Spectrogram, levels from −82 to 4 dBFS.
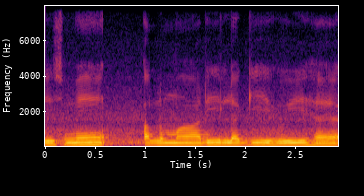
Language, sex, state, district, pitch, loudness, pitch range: Hindi, male, Uttar Pradesh, Shamli, 120 Hz, -11 LUFS, 115-125 Hz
